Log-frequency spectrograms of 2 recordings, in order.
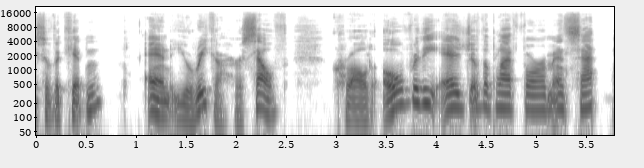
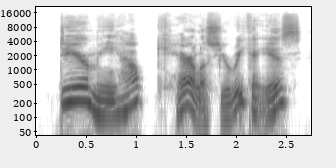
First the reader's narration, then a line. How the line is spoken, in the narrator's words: exclaimed the girl, much distressed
